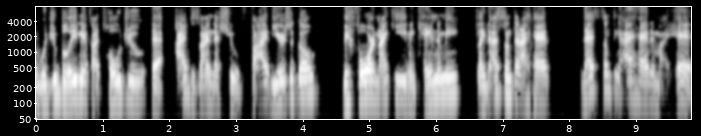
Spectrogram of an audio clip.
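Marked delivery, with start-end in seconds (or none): none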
